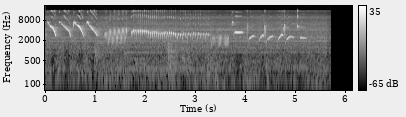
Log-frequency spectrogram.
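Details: Canary song for training young canaries to sing: a few falling whistles, a buzzy rattle, a long sustained wavering trill, then short rising chirps before stopping.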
